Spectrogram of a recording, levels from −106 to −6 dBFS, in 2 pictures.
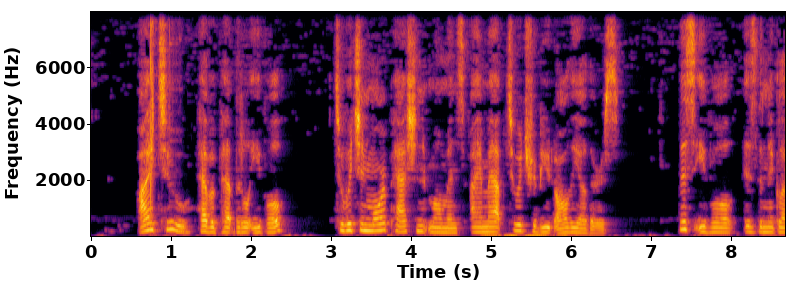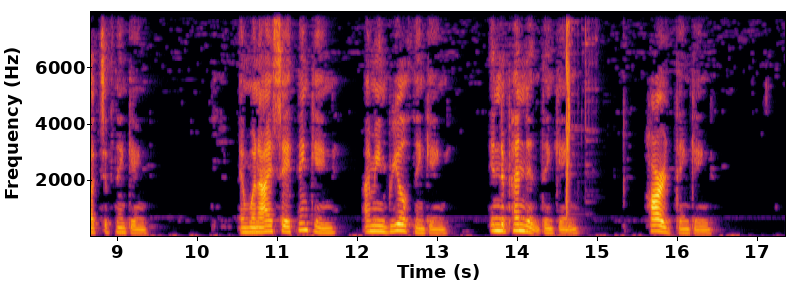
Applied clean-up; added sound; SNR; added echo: classical method log-MMSE.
